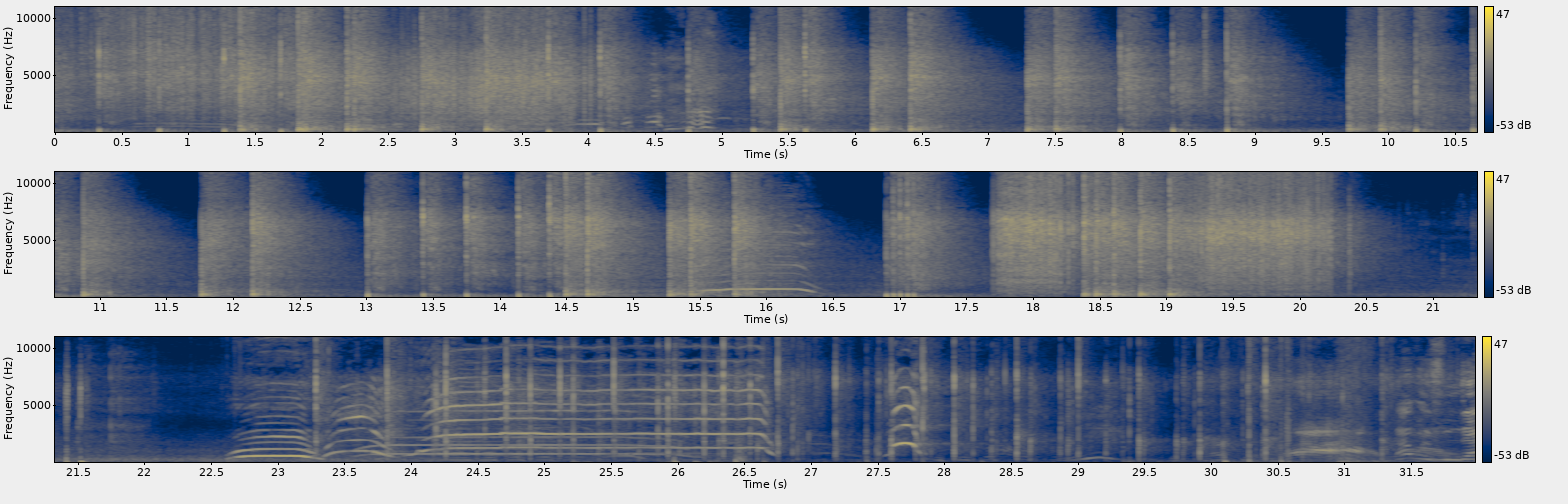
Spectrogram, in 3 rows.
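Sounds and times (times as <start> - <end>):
fireworks bangs and crackles: 0.0 - 27.5, 28.1 - 31.9
firework whistle: 15.4 - 16.4, 22.6 - 26.8.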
